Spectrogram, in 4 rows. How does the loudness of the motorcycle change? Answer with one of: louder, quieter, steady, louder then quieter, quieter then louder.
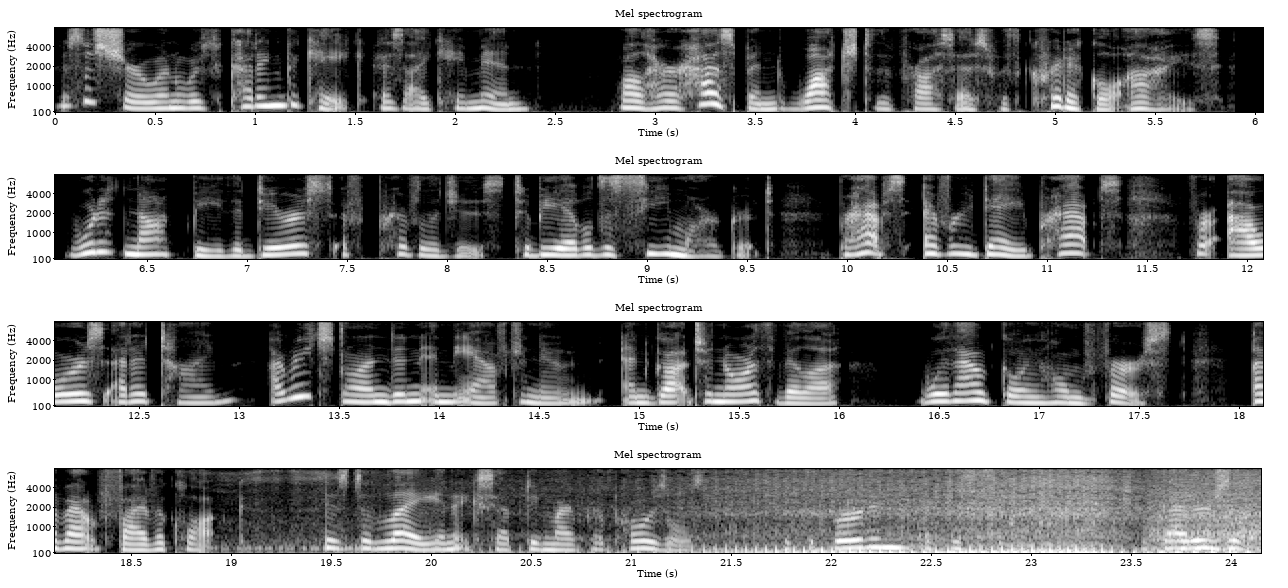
quieter then louder.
